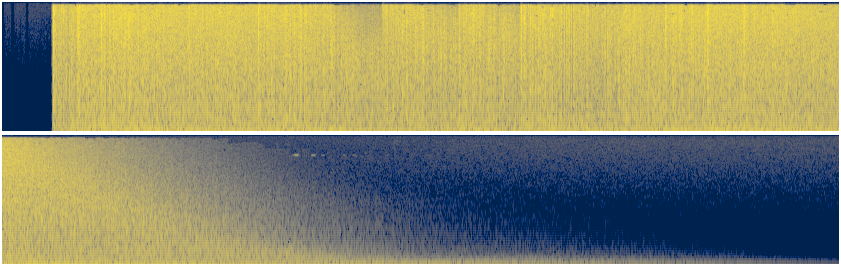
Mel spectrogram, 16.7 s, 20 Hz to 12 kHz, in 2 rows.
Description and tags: spaceship explosion6
made with vst intrument albino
